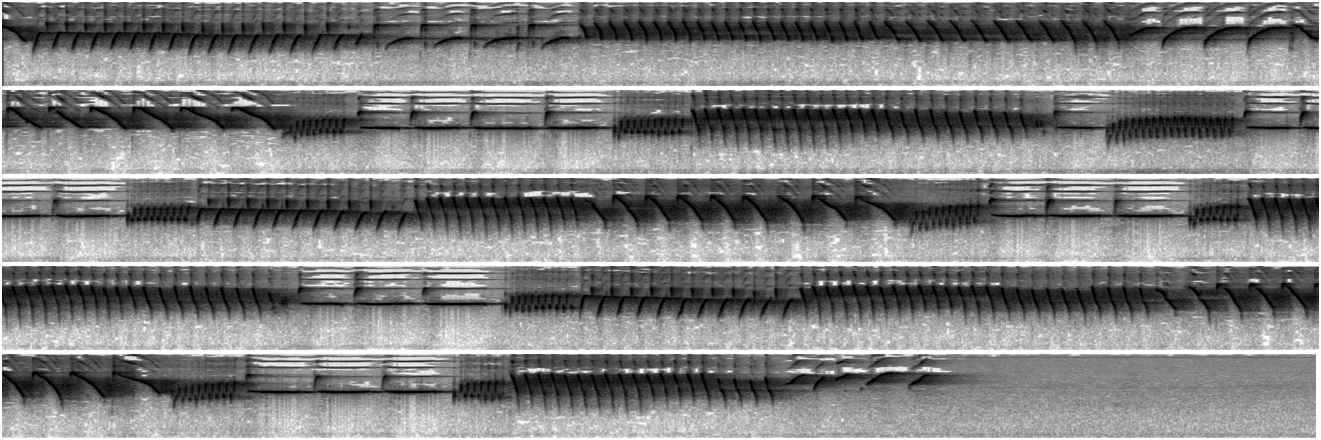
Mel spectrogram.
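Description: Domestic canary singing a long unbroken song of fast trills and rolls, broken every few seconds by short runs of a steady, rapidly repeated whistle note.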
